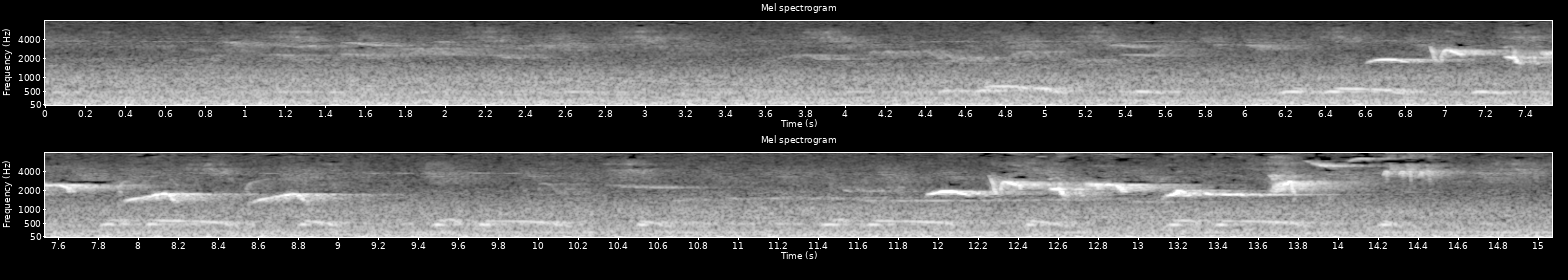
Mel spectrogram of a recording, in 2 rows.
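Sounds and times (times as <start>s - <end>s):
birds chirping and singing: 0.6s - 15.0s
lower bird call: 3.9s - 14.6s.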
